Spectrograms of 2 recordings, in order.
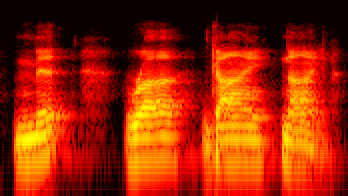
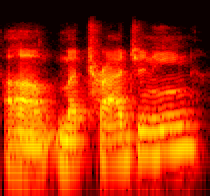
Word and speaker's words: mitragynine: Most commonly, I'm going to call it mitragynine. Mitragynine. But other acceptable pronunciations of this are metragenine or mitragenine.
